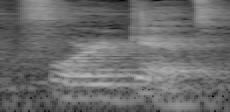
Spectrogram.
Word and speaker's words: forget: In this case, forget is a verb of 2 syllables. Forget. Okay? To accomplish this rule is necessary the pronunciation of the verb. Okay? Is in the second syllable, or sorry, in this case, the last syllable, la última sílaba.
